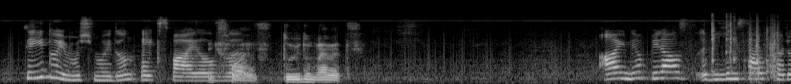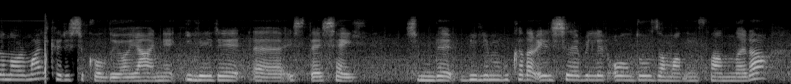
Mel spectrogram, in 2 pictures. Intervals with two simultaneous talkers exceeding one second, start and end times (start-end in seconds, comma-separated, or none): none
